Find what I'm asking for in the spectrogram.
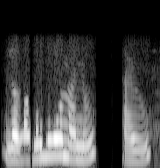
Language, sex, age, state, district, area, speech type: Assamese, female, 18-30, Assam, Dibrugarh, rural, conversation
